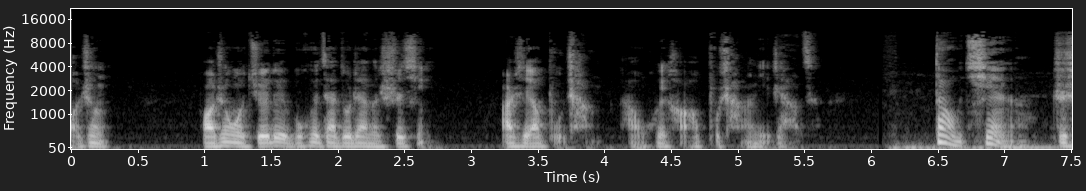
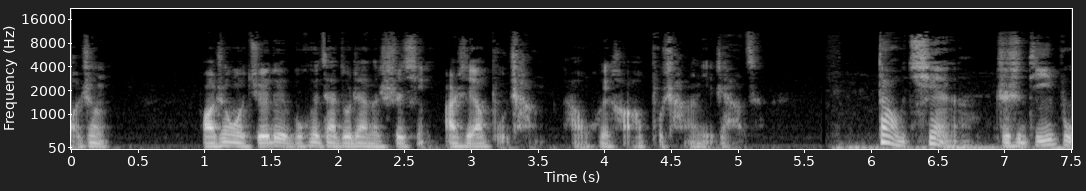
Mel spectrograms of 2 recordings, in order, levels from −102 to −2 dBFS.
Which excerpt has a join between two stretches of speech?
second; 1 cut; at 2.7 s

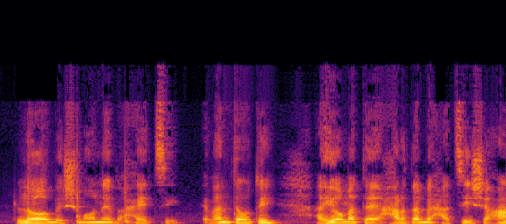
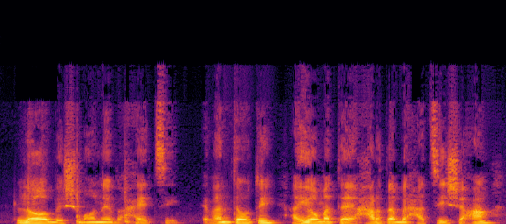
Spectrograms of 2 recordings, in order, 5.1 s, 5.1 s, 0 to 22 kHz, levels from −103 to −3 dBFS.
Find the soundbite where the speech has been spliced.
second; 1 cut; at 2.8 s

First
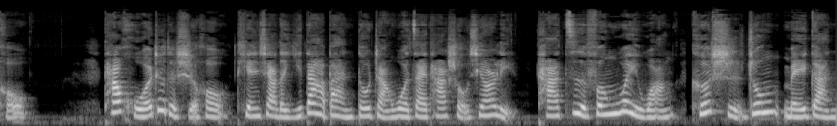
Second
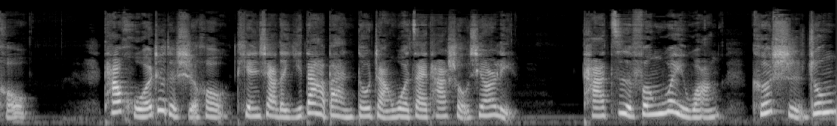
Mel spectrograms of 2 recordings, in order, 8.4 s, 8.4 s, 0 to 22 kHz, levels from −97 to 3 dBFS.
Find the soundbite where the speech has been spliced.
first; 2 cuts; at 5.3 s, 6.9 s

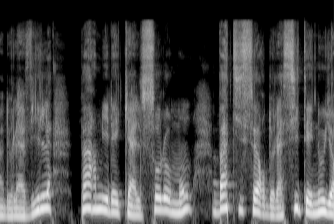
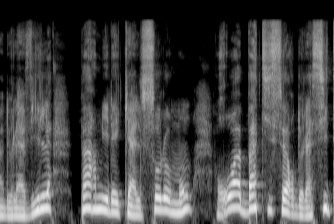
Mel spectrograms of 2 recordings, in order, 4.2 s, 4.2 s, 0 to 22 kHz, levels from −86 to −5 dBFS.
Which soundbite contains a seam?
first; 1 cut; at 2.7 s

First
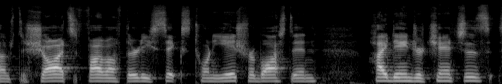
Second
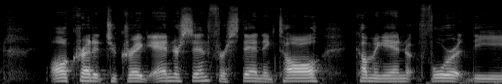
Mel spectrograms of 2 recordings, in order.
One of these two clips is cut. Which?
first; 2 cuts; at 1.2 s, 2.4 s

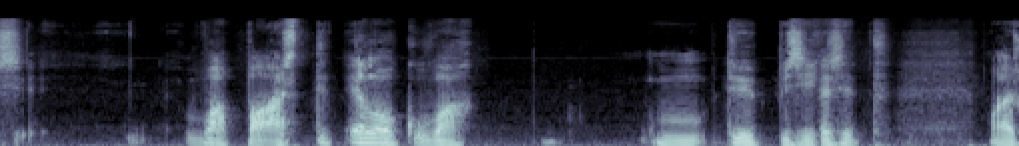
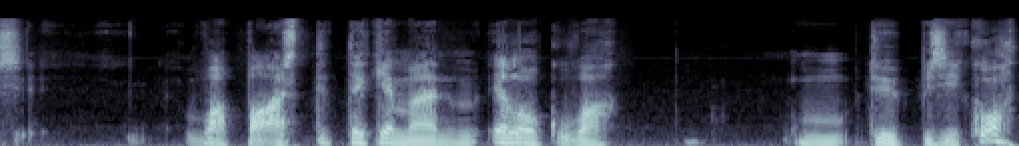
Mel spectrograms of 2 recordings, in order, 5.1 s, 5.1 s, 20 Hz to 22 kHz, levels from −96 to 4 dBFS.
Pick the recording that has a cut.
first; 2 cuts; at 1.7 s, 4.1 s

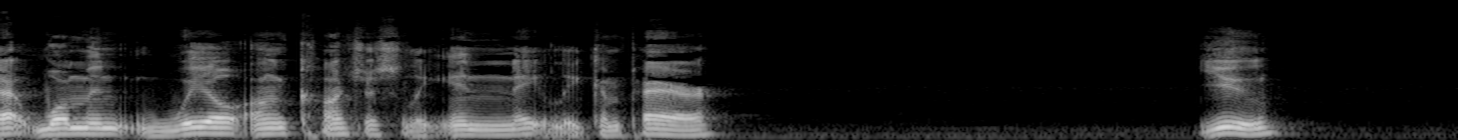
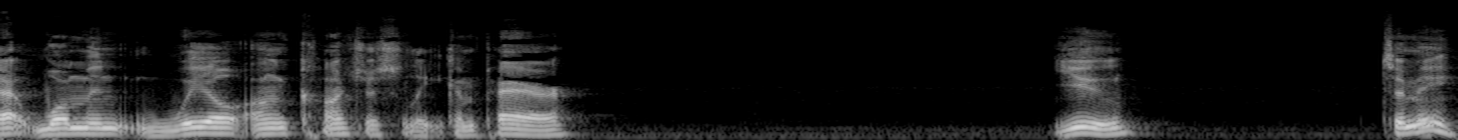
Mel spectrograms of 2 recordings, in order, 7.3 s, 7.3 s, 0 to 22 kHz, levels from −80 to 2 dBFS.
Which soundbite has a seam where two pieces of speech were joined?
second; 1 cut; at 2.2 s

